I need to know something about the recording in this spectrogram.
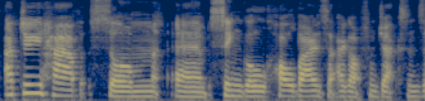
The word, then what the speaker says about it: Holbein: Now some people call them Holbein. I pronounce it as Holbein because E and I is an I, so Holbein in the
